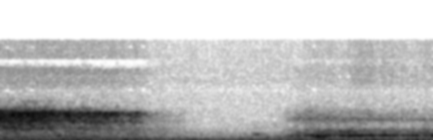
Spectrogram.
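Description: Near silence with faint breathing through the nose: one soft breath fades out about a second and a half in, and another begins about three seconds in.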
